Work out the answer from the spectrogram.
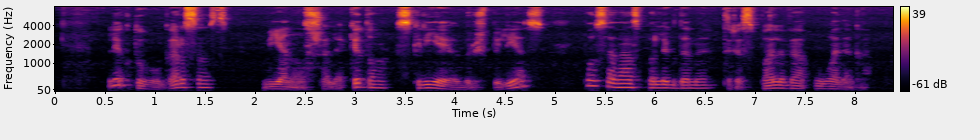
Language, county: Lithuanian, Vilnius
